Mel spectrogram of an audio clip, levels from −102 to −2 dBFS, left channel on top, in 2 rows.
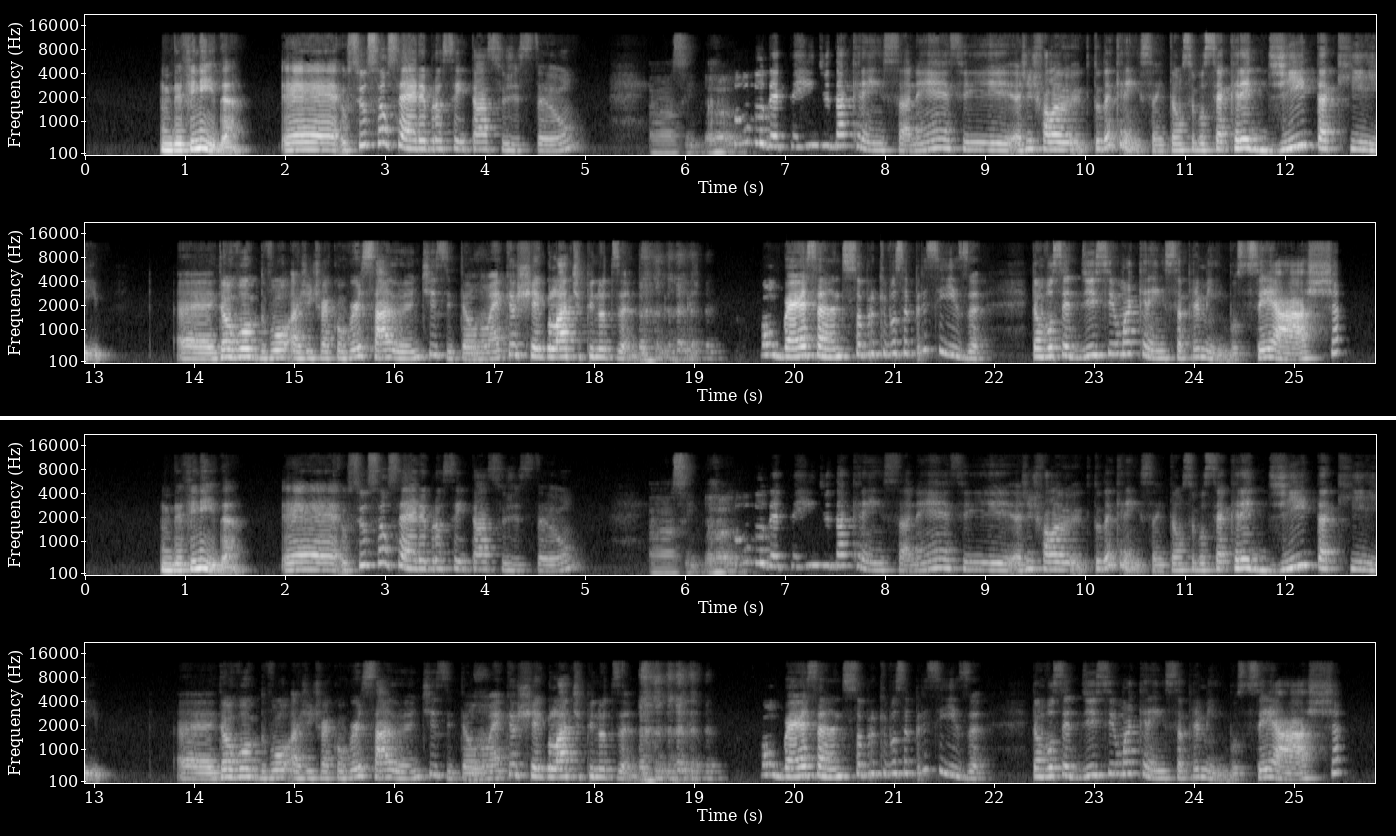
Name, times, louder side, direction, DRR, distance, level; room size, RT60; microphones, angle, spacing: voice 1, 0.8-1.6 2.0-5.0 6.5-13.2 13.8-18.5 19.7-21.9 22.4-25.4, left 6 dB, 80° left, 0.4 m, -27 dB
voice 2, 2.2-2.6 5.6-6.7 16.7-17.1 18.4-19.3, left 1 dB, 5° right, 2.4 m, -41 dB
5.8 x 2.8 x 3.1 m
head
